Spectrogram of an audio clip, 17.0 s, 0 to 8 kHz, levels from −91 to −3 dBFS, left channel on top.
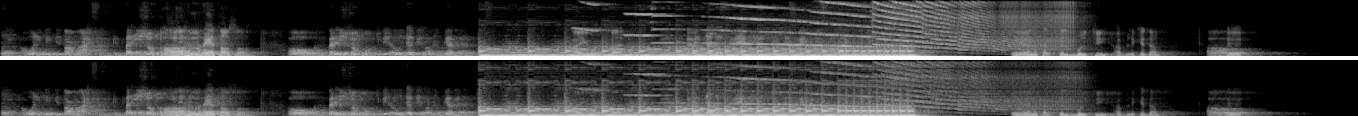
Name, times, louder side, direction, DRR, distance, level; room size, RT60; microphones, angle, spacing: voice 1, 0.0-2.8 3.6-5.9 8.2-11.4 15.1-15.4, equal, ahead, -1 dB, 6.6 m, -38 dB
voice 2, 2.0-3.1 7.1-8.0 12.6-14.5 15.3-15.5, left 2 dB, 55° left, 12 dB, 0.9 m, -34 dB
sound 1, 6.0-11.4, right 2 dB, 75° right, 1.4 m, -22 dB
Squeak, 7.1-7.5 7.8-13.4, left 8 dB, 75° left, 5.0 m, -38 dB
30.0 x 23.0 x 8.0 m, 0.97 s
head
